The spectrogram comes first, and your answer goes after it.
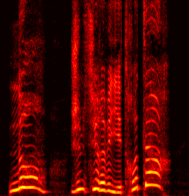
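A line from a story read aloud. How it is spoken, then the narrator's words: Breathless exclamation. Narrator (French): s'exclama en rentrant en courant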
